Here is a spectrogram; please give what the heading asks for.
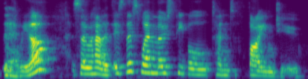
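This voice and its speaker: A woman hosting an interview, giving lively, chatty feedback on branding with frequent laughs. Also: medium pitch, measured pace. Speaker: host.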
